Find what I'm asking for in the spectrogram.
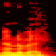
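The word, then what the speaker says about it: Ninove: That's how you say it, right? Nineveh? – That's right, yeah.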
